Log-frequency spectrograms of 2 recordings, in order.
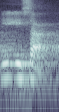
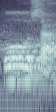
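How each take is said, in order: First: The first vowel is an i-sound. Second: The first vowel is a u-sound. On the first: The original letter is kept unchanged. "Sama seperti lafaz kisah" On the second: The letter is changed to waw. "bisa dibaca kusa"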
